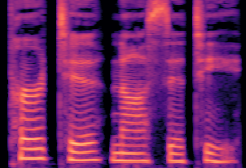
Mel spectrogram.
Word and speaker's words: pertinacity: Per, t, nas, I, t, pertinacity, per, t, nas, I, t, pertinacity. Emphasize nas and keep t light.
